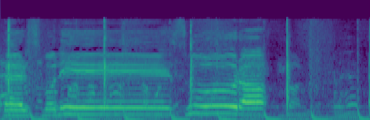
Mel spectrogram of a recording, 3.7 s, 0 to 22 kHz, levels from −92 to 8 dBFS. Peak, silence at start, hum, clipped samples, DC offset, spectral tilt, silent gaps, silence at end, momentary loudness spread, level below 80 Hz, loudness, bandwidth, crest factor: -6 dBFS; 0 s; none; under 0.1%; under 0.1%; -3 dB/octave; none; 0 s; 17 LU; -44 dBFS; -27 LUFS; 11.5 kHz; 22 dB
